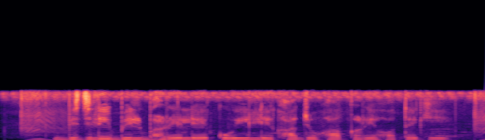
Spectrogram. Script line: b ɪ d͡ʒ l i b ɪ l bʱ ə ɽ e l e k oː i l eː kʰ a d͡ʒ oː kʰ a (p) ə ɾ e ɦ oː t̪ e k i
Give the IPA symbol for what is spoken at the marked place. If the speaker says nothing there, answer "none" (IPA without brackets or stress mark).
k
